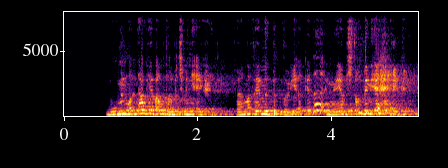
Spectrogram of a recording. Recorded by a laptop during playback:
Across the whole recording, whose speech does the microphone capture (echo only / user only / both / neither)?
user only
